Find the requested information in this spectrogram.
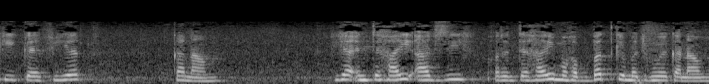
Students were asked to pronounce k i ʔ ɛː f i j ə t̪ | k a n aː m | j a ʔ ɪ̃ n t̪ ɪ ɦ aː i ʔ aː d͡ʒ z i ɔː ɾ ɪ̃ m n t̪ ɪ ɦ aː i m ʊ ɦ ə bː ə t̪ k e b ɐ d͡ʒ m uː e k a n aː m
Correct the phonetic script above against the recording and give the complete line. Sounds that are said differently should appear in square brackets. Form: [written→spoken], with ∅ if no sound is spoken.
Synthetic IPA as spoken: k i [ʔ→k] ɛː f i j ə t̪ | k a n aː m | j a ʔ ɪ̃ n t̪ ɪ ɦ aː i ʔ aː d͡ʒ z i ɔː ɾ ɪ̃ [m→∅] n t̪ ɪ ɦ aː i m ʊ ɦ ə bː ə t̪ k e [b→m] ɐ d͡ʒ m uː e k a n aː m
